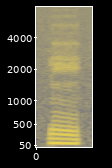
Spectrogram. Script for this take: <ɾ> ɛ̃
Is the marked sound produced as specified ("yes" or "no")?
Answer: yes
